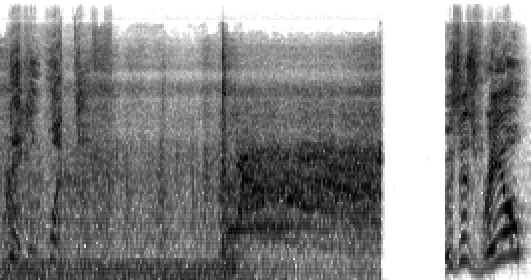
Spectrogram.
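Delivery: high, loud stunned outcry; shocked outburst. Real, not acted. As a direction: blurt it out in real shock. Shocked by video clip.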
